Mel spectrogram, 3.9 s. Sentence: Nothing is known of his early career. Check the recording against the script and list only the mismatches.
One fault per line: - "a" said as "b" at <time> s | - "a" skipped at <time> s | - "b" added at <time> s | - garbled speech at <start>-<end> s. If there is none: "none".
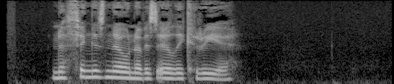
none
